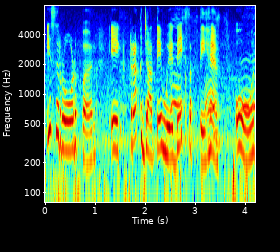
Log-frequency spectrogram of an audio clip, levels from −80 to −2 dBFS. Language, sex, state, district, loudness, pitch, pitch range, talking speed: Hindi, female, Himachal Pradesh, Shimla, -12 LUFS, 285 Hz, 265-335 Hz, 155 wpm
